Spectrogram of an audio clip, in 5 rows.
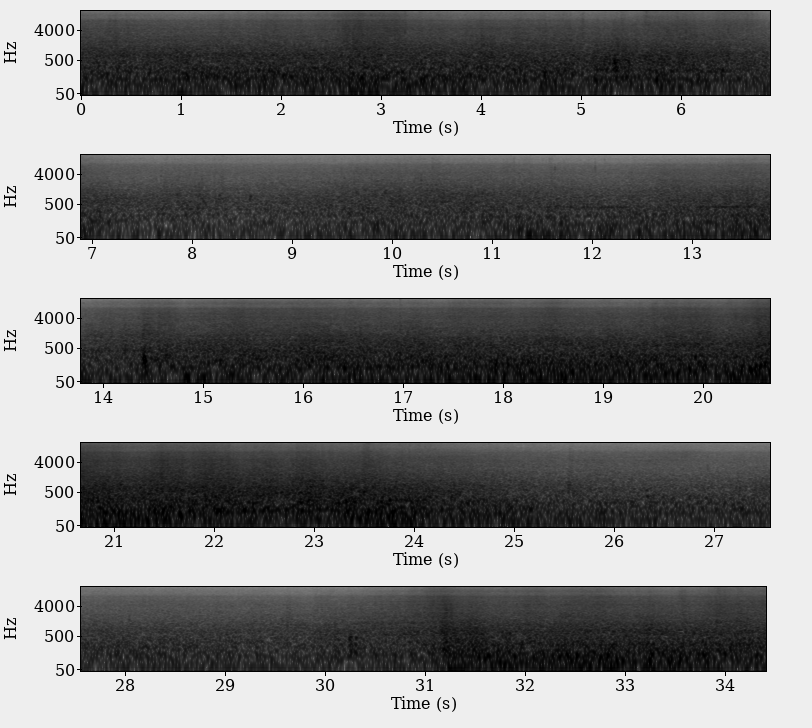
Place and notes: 頭城鎮外澳里, Yilan County - Sound of the waves
On the coast, Sound of the waves, Very hot weather
Zoom H6+ Rode NT4
7 July 2014, ~13:00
